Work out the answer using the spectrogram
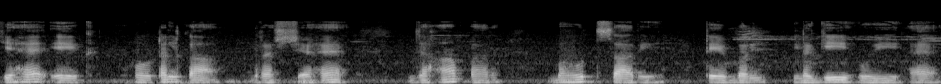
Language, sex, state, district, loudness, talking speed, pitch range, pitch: Hindi, male, Rajasthan, Jaipur, -19 LUFS, 90 wpm, 95-110 Hz, 100 Hz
